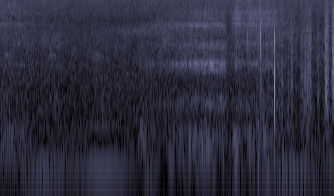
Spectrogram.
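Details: A small puppy snoring softly while asleep in a person's arms, with faint rustling and clicks in a quiet room.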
